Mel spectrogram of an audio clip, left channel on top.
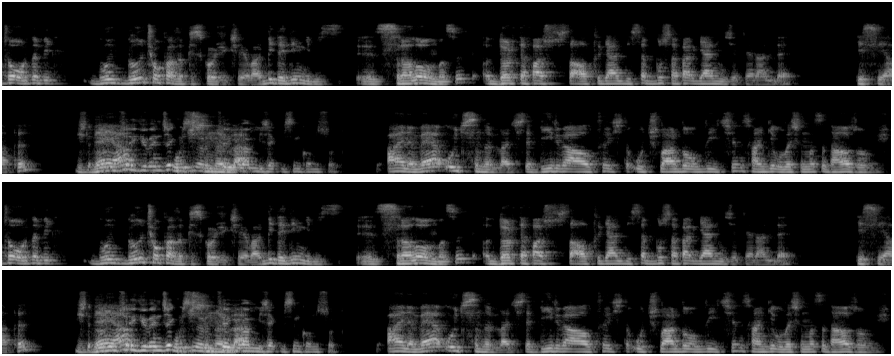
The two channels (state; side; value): normal; both; correlation 0.68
